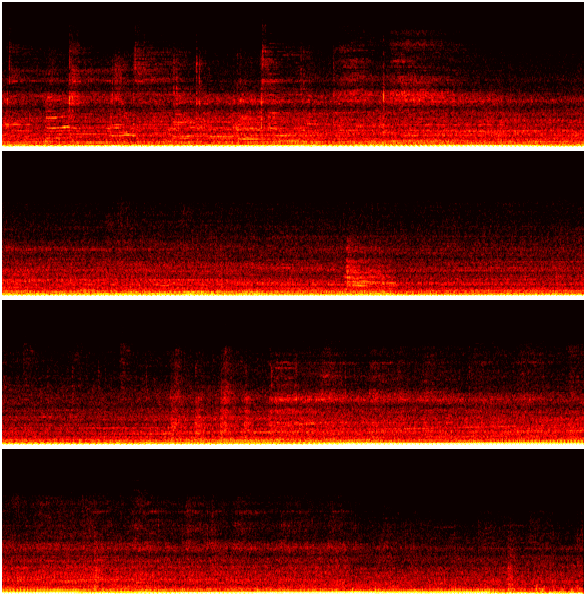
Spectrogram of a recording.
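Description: Harley-Davidson Electra Glide V-twin engine under way, its pitch climbing as it accelerates, dropping sharply at a gear change about three quarters of the way through, then climbing again. Music plays along with it.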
